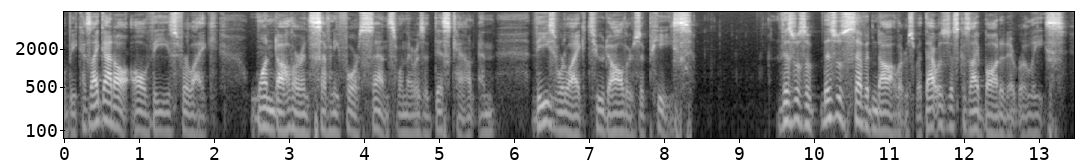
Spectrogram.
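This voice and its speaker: A man giving an unscripted video game review from his computer. He rambles, restarts often and yawns now and then. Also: fairly low pitch. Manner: rambling, many ums and restarts; yawning, sleepy. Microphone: computer mic.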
